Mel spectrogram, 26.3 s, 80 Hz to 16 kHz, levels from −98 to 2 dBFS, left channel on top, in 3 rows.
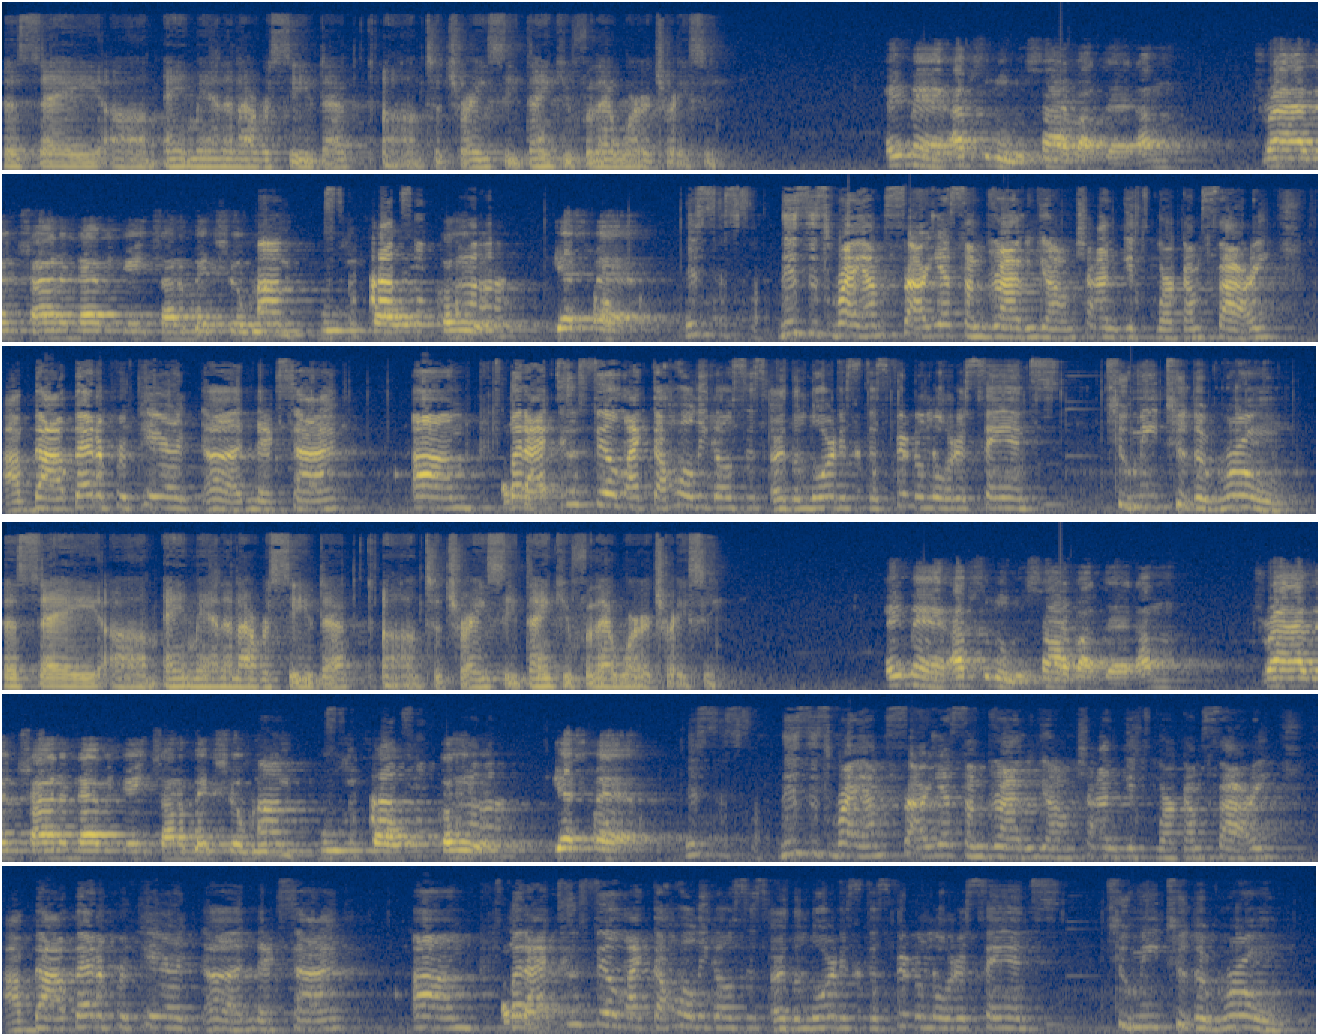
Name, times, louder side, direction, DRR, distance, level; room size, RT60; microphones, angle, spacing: voice 1, 0.0-4.8, right 3 dB, 60° right, 0.8 m, -27 dB
voice 2, 5.9-7.8 8.4-10.5 10.9-12.0 12.4-13.0 21.0-21.1, right 2 dB, 25° right, 1.7 m, -23 dB
voice 3, 11.8-12.1 13.3-13.6 13.9-19.8 20.3-24.6 24.9-26.1, left 7 dB, 70° left, 0.7 m, -25 dB
29.0 x 12.0 x 3.6 m
head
